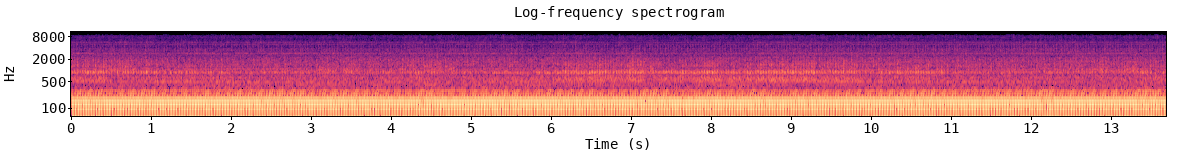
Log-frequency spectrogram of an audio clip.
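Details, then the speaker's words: 2014 Yamaha F115 outboard, 1024 hours, first start on grass right after a timing belt replacement: steady, even idle with a smooth low drone and no knocks or misses, a neighbour's mower in the background; normal idle. "Malheureusement, nous avons la tondeuse d'un voisin en arrière-plan, mais nous procédons au démarrage du moteur."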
